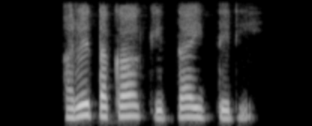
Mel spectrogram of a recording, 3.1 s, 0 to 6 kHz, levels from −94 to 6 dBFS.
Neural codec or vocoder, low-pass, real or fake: none; 5.4 kHz; real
